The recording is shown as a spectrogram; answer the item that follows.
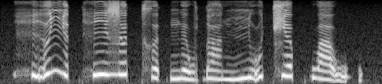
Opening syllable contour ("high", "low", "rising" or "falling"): rising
